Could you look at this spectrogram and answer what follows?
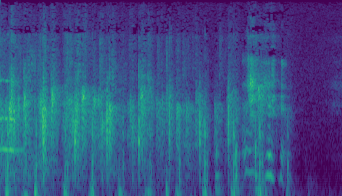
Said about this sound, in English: Everybody who's here to support Sangram, go ahead and give him a round of applause. Woo!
